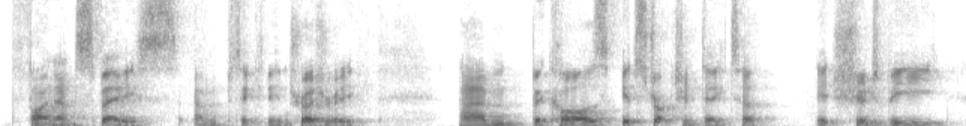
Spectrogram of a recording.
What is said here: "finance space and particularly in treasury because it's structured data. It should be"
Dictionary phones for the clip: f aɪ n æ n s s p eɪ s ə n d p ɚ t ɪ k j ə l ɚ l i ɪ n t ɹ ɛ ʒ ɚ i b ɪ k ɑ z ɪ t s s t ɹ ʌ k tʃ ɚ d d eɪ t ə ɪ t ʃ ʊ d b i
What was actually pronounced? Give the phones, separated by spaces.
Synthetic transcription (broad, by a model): f aɪ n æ n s s p eɪ s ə n p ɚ t ɪ k j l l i ɪ n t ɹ ɛ ʒ ɚ i b ɪ k ɑ z ɪ t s s t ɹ ʌ k tʃ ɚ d d eɪ t ə ɪ t ʃ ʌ d b i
